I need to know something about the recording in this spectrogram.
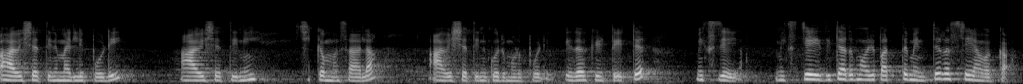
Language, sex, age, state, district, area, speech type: Malayalam, female, 18-30, Kerala, Kasaragod, rural, spontaneous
